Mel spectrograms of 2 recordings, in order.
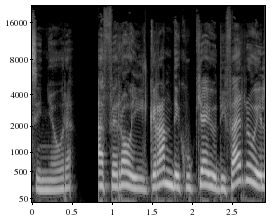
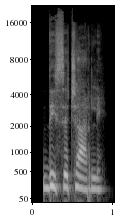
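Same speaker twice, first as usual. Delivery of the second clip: ordinary delivery, nothing marked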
